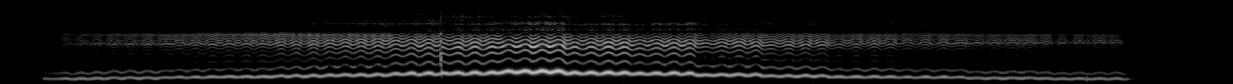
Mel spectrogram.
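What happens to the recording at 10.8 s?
At 10.83 to 10.87 s the music is hit by damaged data in a compressed stream. For about 40 ms the decoder receives corrupted frame bytes, misreads them and loses sync until it finds the next valid frame header, producing a brief chirp, squawk, click or short hole in the music.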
